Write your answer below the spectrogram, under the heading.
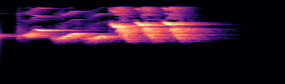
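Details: Double-collared seedeater singing the "tui tui" song type: one high, buzzy, warbling phrase of about one and a half seconds, wavering and rising in pitch before fading out.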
